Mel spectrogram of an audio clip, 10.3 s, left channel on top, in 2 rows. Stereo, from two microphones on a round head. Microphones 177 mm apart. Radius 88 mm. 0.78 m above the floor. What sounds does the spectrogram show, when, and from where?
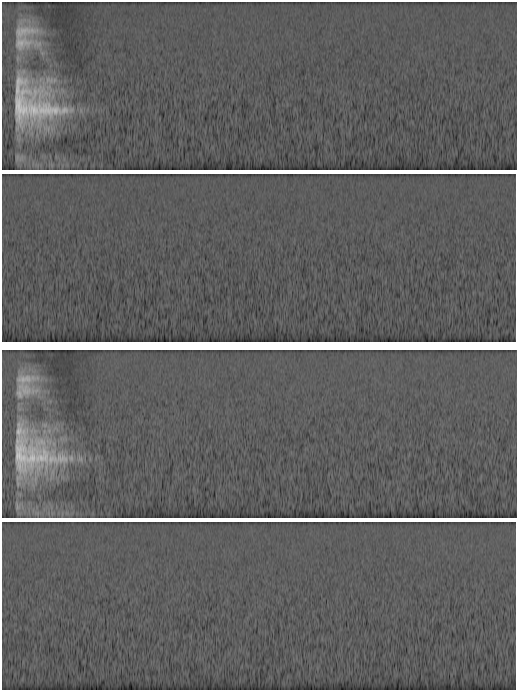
0.1 s whispering: 55° left (ahead or behind), 1.8 m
